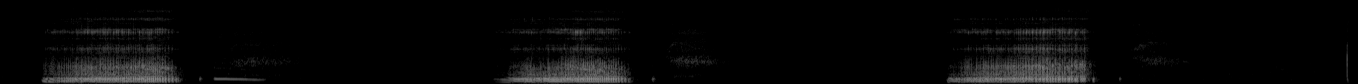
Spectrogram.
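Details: Adult man (husband) snoring in sleep: three loud, rough inhaled snores every four to five seconds, each followed by a short soft outbreath; loud snoring.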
